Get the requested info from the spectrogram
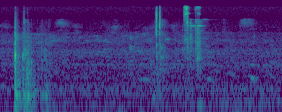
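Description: A sharp knock about a quarter second in, then a few light clicks near the three-second mark: kitchen utensils being handled on a counter.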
